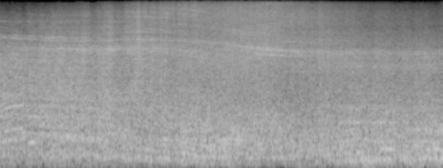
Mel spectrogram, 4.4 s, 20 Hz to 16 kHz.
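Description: Southwest Airlines Boeing 737 passing low overhead, its jet engines giving a steady, loud rush of noise.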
